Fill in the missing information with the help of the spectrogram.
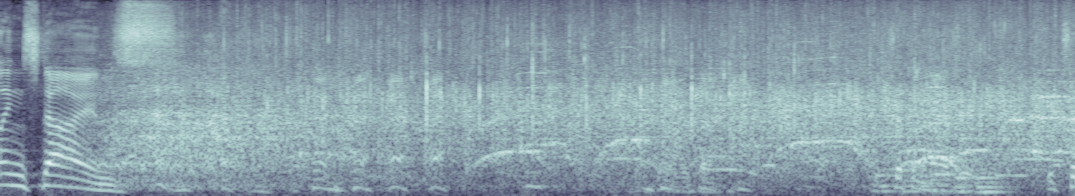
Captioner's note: cheers and applause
